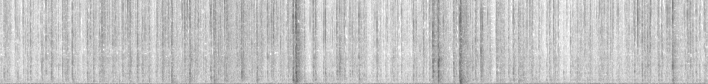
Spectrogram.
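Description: A thin, crinkled white tissue paper sheet is held between the fingertips of both hands and stretched and pulled apart over carpet. It makes a steady, bright, dry crinkling with dense rapid crackles and a few louder sharp snaps, over a faint low hum.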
